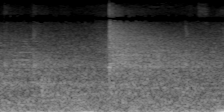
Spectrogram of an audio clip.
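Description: A puck strikes the boards with a sharp bang.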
